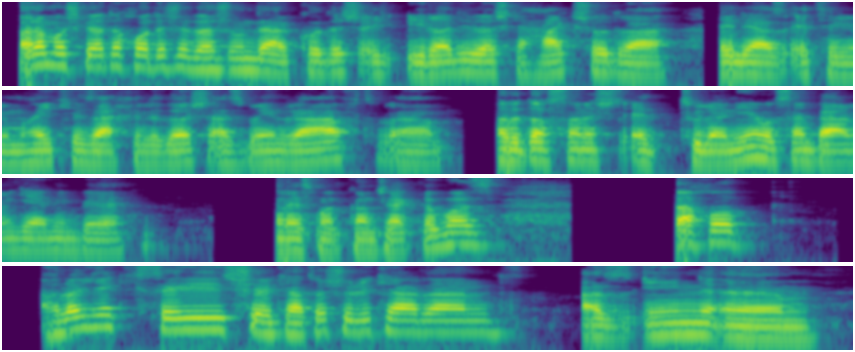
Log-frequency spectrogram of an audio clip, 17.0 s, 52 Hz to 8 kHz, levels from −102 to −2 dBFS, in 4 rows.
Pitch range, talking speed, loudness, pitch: 105-145 Hz, 155 wpm, -20 LUFS, 115 Hz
